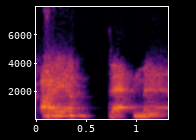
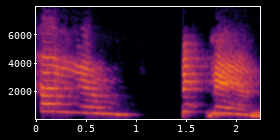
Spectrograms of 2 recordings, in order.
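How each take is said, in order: First: Slow, serious superhero growl; dead-serious masked hero introducing himself; Batman. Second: Very high, squeaky superhero; squeaky Batman. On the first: Showing why heroes sound serious, slow superhero voice. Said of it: "can you imagine Batman?". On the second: Showing a hero nobody takes seriously, squeaky voice. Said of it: "if he had a squeaky voice". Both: Shown as a demonstration.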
